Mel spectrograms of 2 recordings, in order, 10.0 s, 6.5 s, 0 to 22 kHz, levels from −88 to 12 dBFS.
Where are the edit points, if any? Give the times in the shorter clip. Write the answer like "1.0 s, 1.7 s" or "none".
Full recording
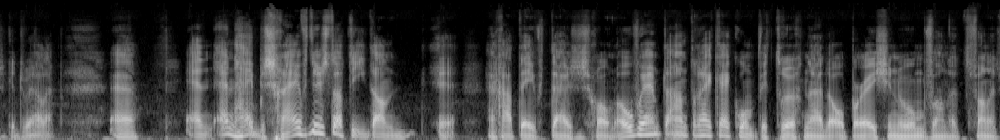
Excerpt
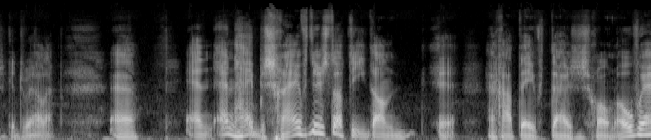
none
